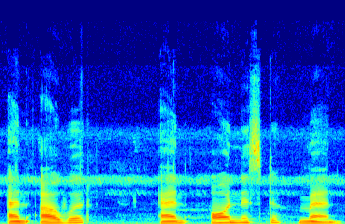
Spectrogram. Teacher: We don't pronounce H in these both words. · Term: silent H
